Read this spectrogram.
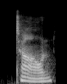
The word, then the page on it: town: Indian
